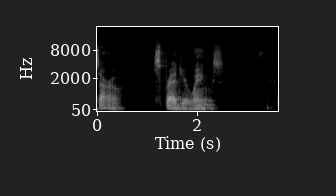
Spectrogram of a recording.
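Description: An elderly man speaks warmly through an online call.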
